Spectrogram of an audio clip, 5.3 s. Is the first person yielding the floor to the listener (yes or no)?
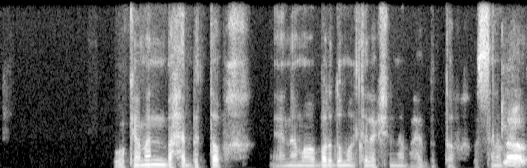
yes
